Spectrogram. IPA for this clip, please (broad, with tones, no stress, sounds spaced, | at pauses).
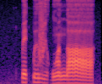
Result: k͡p e˦ k͡p ɨ˦ v i˨ ɡʷ ã˦ n aː˦˨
